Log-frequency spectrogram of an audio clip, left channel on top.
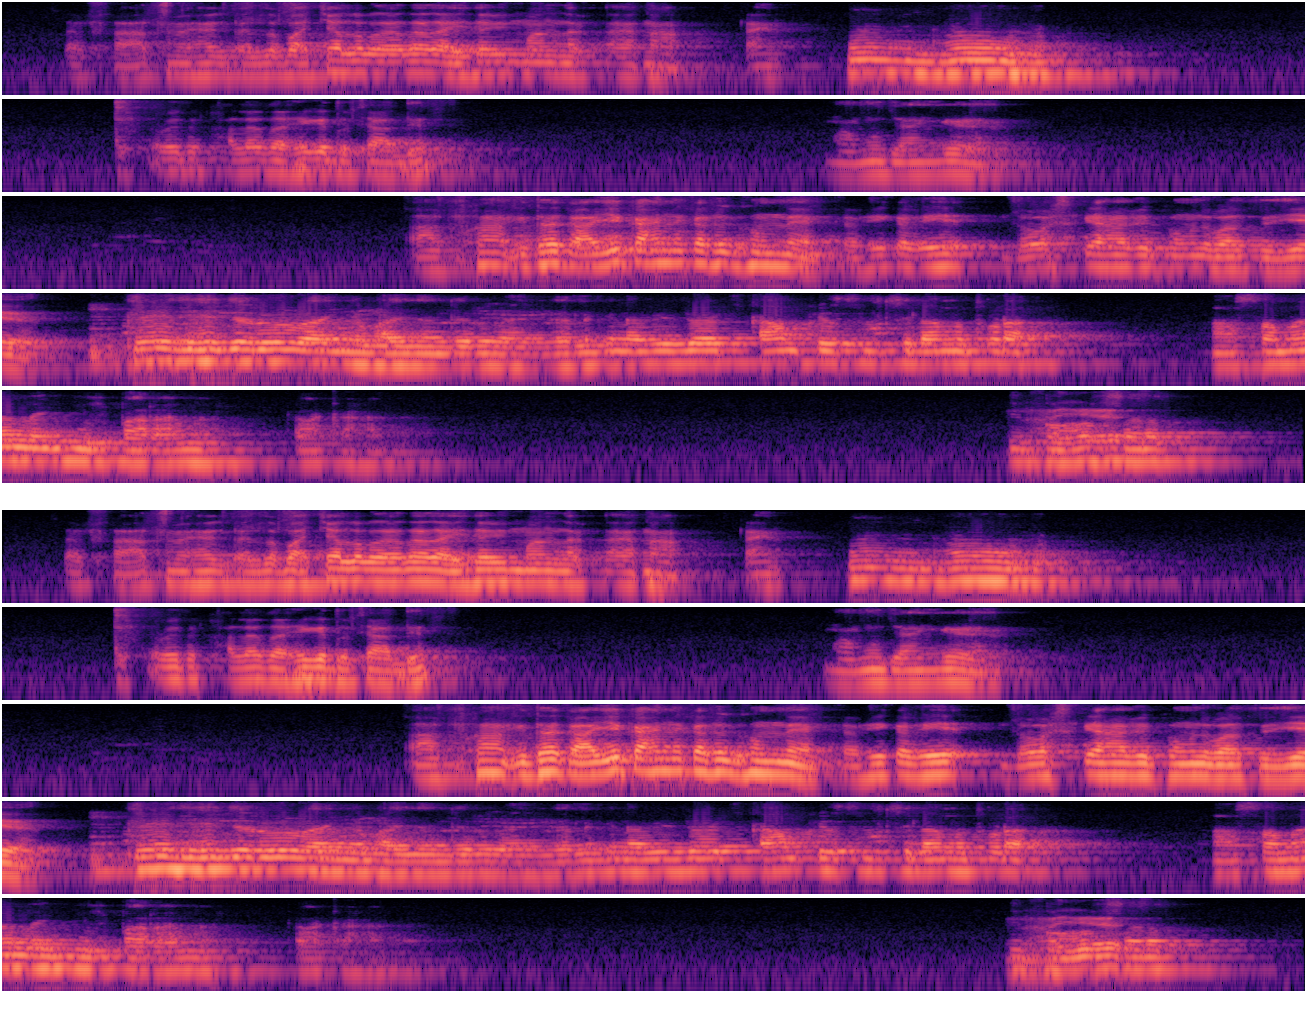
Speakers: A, on the right; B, on the left.
A: سب ساتھ میں ہے بچہ لوگ رہتا ہے ایسے بھی من لگتا ہے نا ٹائم
B: ہوں ہوں
A: ابھی تو خالا رہے گی دو چار دن ماموں جائیں گے
B: <inaudible>
A: آپ کا ادھر آئیے کہیں نا کبھی گھومنے کبھی کبھی دوست کہاں بھی گومنے بات کریے
B: جی جی ضرور آئیں گے بھائی جان ضرور آئیں گے لیکن ابھی جو ہے کام کے سلسلہ میں تھوڑا سمے نہیں مل پا رہا ہے نا کیا کہا جائے
A: آئیے
B: بہت سارا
